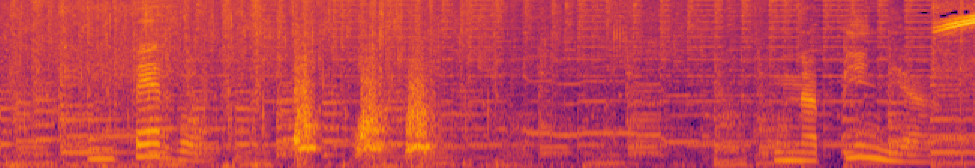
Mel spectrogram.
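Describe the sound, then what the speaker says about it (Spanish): A dog barks and yips in a handful of short bursts over busy cartoon-style music and effects, the barks fairly close and spread unevenly through the passage. "Un perro."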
